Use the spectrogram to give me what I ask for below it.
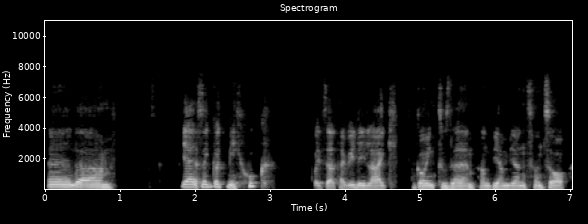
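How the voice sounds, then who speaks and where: This guest athlete from France, about sixty years old, has a French accent and a mellow, dark voice pitched slightly high, held at a level tone. In relaxed interview talk he hesitates, hunts for words, and laughs softly, on a slightly dull, lo-fi recording.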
